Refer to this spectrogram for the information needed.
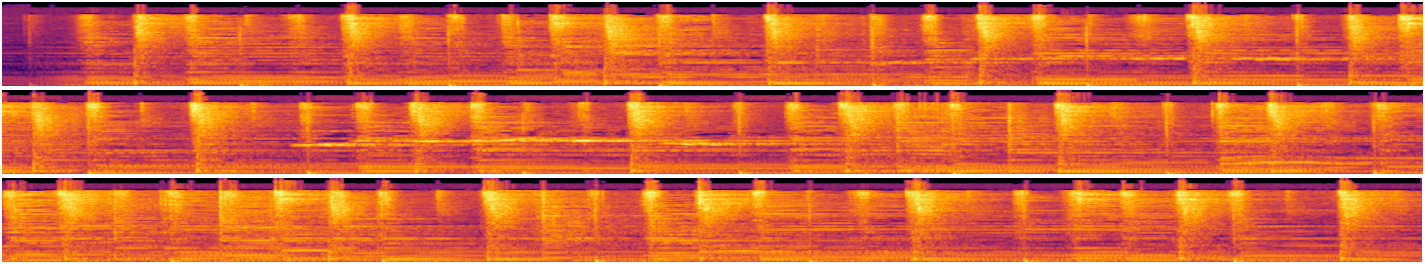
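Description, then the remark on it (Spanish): A full-band classic song plays loud and steady on the radio show Tiro al Aire, with driving drums, bass and bright instrumentation keeping an even beat throughout; no one talks over it. “Vamos a escuchar un poquito, escuchar este tema”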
